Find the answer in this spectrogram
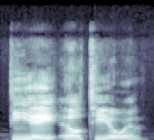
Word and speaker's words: Dalton: D A L T O N Dalton We saw Dalton in the One Piece live action that turned into a bison.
